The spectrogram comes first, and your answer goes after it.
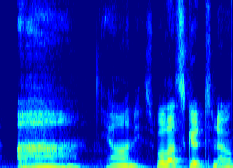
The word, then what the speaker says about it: Jānis: Jānis. Oh, so Yes. there's like a long A there. Yeah, it would be like double A in Estonian. Jānis.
